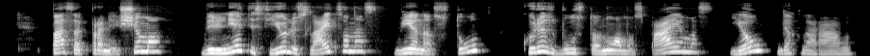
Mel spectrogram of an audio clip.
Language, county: Lithuanian, Klaipėda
